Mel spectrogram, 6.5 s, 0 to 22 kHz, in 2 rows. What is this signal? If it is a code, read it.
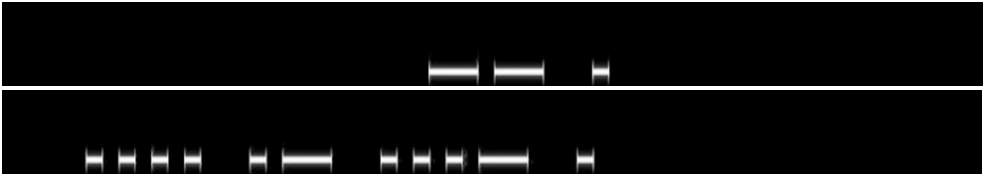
Morse code, heard as a keyed tone, about 22 wpm, 700 Hz. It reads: ME HAVE
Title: 4x Word-Spacing - Sentences from Top 300 Words - 22wpm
